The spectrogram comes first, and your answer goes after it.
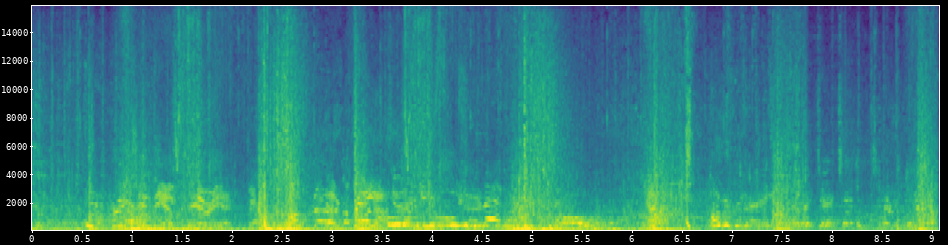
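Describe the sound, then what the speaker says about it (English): Gunfire in Warhammer 40,000: Darktide rattles on almost without a break, mixed with whooshes and combat noise in a dense battle, while a player talks over it. "This guy's not stopped shooting."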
